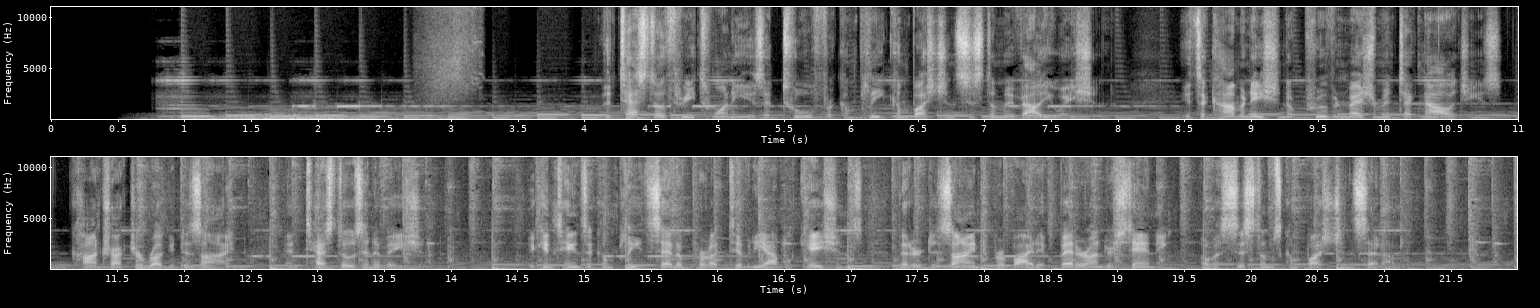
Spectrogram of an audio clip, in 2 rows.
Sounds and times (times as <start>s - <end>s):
Music: 0.7s - 22.0s
Speech: 4.2s - 7.9s, 8.5s - 13.9s, 14.6s - 21.2s.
